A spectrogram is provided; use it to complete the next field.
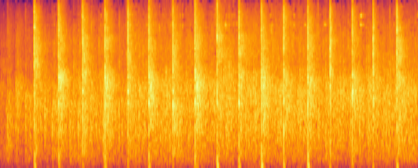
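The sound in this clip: Hand clapping rings out alone in a steady, fast rhythm, many sharp even claps in an unbroken beat with no voices over it.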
